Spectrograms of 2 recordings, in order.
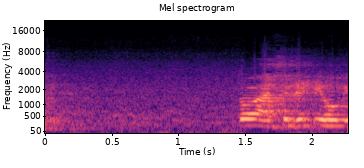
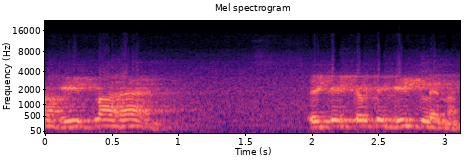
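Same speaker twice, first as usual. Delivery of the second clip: usual speaking voice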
